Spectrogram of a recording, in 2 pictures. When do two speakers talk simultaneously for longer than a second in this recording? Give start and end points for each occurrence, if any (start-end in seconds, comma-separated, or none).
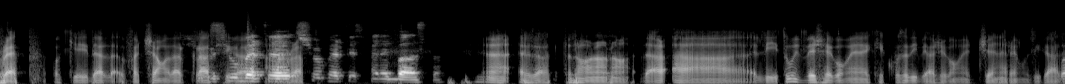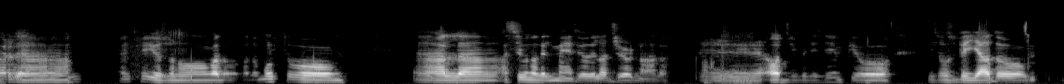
1.8-3.2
